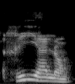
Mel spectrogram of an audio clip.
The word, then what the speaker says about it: Rialland: Chantal bonjour Anne Hélène mon nom se prononce rialan c'est compliqué r pardon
